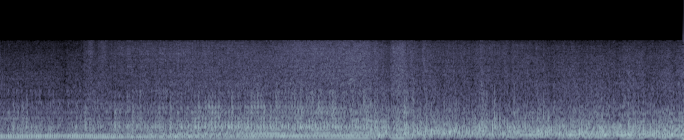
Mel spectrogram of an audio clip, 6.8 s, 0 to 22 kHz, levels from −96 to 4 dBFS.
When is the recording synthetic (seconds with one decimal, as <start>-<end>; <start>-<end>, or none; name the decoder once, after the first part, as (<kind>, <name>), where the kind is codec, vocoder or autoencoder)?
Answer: 6.0-6.8 (vocoder, Vocos)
